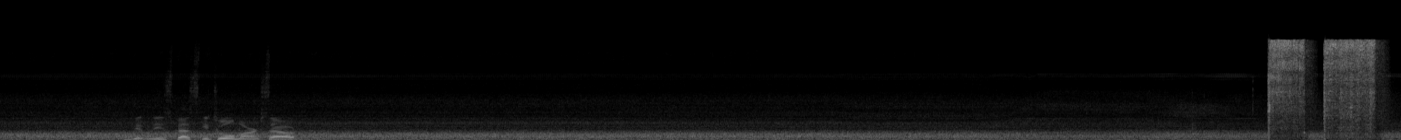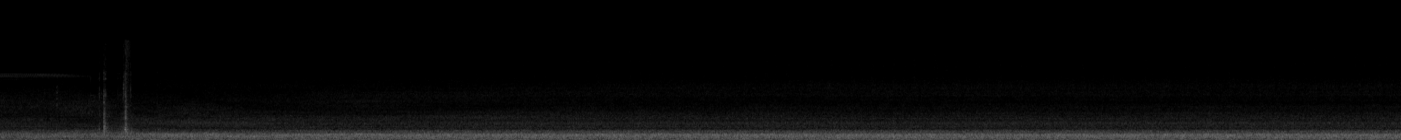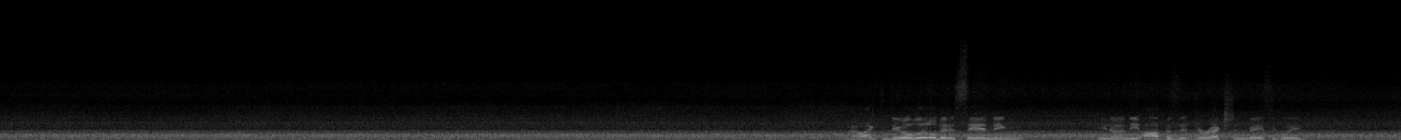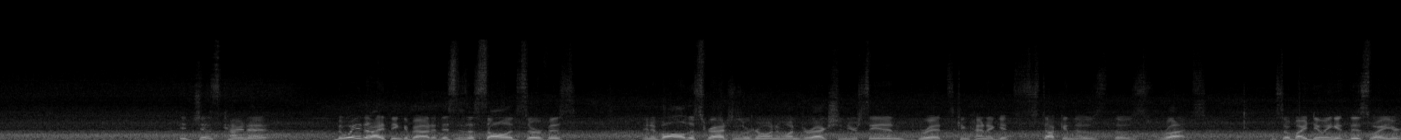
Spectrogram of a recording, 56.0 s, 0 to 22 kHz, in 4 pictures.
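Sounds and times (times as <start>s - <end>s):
loud hissing bursts: 12.6s - 14.0s.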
